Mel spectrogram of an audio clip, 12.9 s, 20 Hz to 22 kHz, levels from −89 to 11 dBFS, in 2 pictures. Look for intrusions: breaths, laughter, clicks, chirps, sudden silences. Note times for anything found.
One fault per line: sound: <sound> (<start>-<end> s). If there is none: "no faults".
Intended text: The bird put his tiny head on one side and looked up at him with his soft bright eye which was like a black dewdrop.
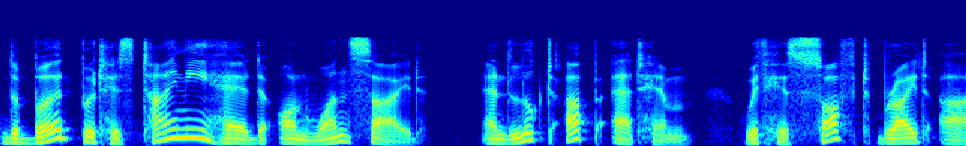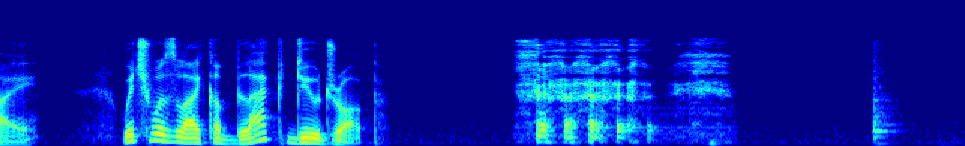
sound: laugh (9.9-11.4 s)
sound: tap (12.2-12.6 s)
